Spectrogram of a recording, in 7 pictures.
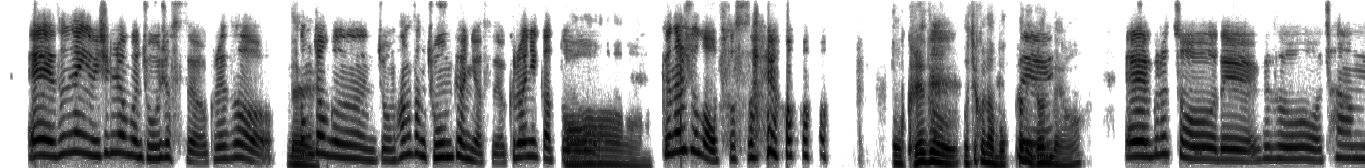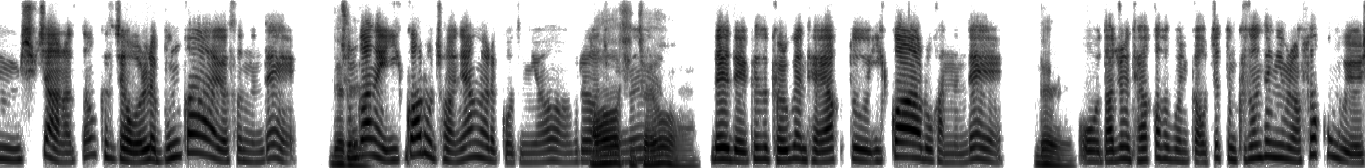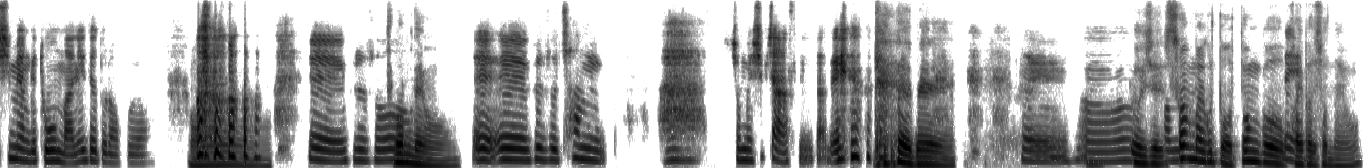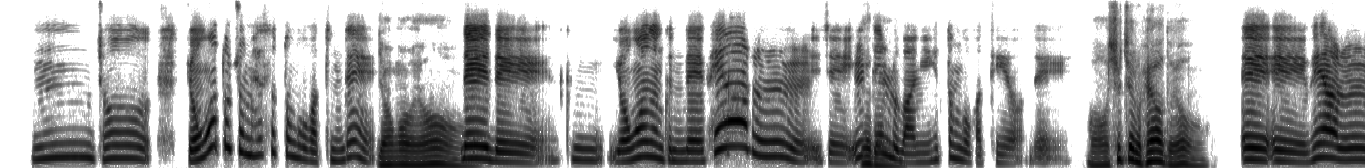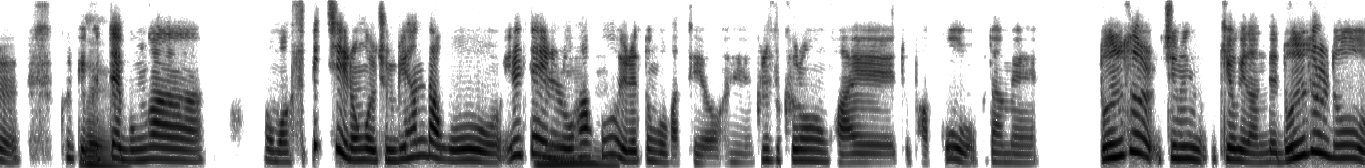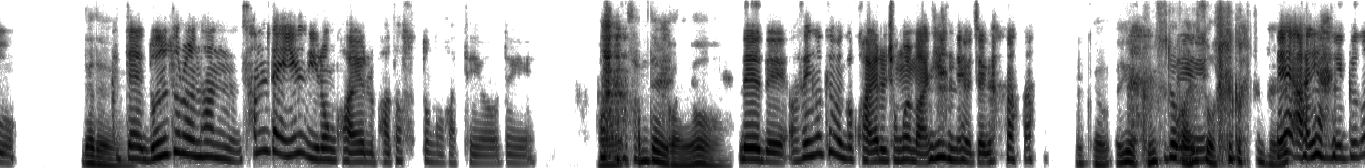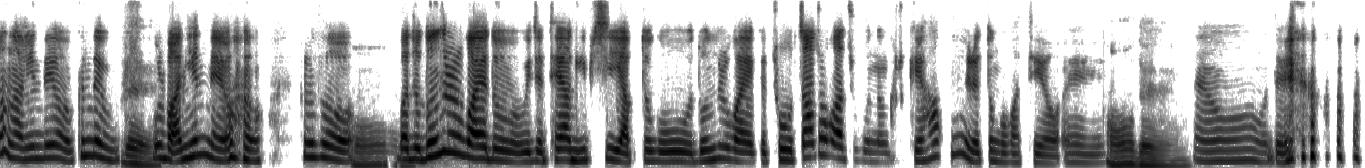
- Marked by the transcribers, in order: laughing while speaking: "없었어요"; laugh; laugh; laugh; laughing while speaking: "네 네"; laugh; laugh; laughing while speaking: "없을 것 같은데"; laughing while speaking: "했네요"; laugh
- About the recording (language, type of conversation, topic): Korean, unstructured, 과외는 꼭 필요한가요, 아니면 오히려 부담이 되나요?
